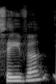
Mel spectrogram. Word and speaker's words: Siva: Is it pronounced Siva? – Yeah.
